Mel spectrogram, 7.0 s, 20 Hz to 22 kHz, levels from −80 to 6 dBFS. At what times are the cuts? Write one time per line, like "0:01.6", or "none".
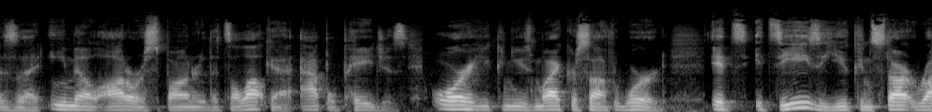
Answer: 0:02.0
0:03.2
0:05.3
